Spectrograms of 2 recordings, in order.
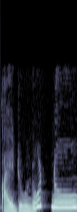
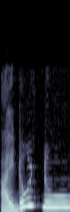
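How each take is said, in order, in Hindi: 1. दोनों शब्द अलग-अलग पूरे बोले जाते हैं। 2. दोनों शब्द एक ही शब्दांश में मिल जाते हैं। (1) "कोई बोलता है आई डू नॉट नो?" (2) "सब कहते हैं आई डोंट नो"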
